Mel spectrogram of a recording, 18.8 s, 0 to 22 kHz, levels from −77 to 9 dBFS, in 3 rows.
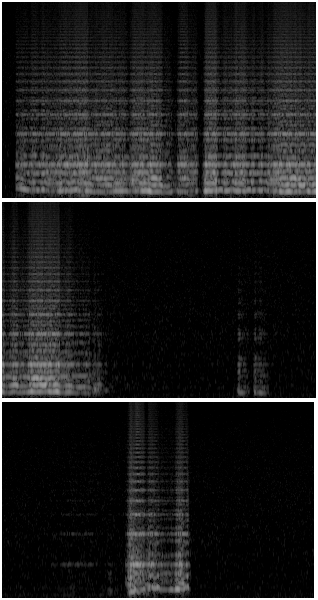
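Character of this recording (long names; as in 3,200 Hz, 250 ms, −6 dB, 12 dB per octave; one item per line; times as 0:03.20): a buzz of ramps at a fixed pitch in blocks of 64 samples
sample-and-hold tremolo
a quantiser's noise floor 10 bits, dither triangular
a shimmering, thickened sound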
